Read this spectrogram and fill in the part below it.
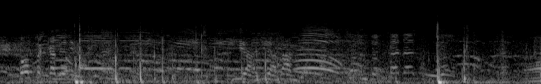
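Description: A foot kicks a football with a dull thud.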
